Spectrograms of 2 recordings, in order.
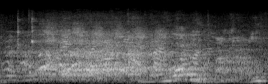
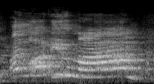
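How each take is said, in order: First: Slow, drawn-out mimicry of his son; slow jealous-dad parody; mocking imitation. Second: Put-on high-pitched, jubilant child voice; gleeful yell to the camera; excited kid's shout. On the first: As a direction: draw it out, sulking in mock hurt. Bitter dad repeats son's words. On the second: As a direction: shout it high like a thrilled boy.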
